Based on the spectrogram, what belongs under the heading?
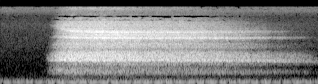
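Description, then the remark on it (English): A person imitates a dolphin's blowhole breath with one long, strong, airy exhale, faintly whistly, that starts abruptly and slowly fades over a low, steady pulsing drone. “As you exhale, mimic the dolphin's rhythmic breathing.”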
